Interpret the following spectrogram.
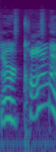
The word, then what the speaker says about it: Arcana: informed that we have been pronouncing our our condom or Connor wrong this entire time I'm very sorry Arcana it is not arcade it is our con it's Arcana now uh with the B1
